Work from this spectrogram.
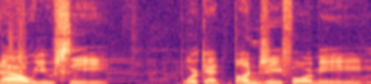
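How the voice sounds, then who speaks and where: A man performs a put-on character voice at a fairly low pitch and a very slow pace. Faint music plays in the background. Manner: devilish.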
